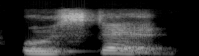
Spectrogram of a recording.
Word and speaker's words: usted: Ending with a consonant, so just put the stress on the last syllable. Everything is on the last syllable now. Usted, español, español, and ñe, so you say ñol, español.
